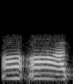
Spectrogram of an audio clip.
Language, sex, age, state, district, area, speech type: Assamese, female, 18-30, Assam, Sonitpur, rural, conversation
